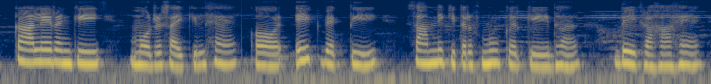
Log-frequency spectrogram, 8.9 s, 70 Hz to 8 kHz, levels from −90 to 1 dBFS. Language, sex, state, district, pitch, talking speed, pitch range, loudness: Hindi, female, Uttar Pradesh, Varanasi, 210 Hz, 120 wpm, 195-230 Hz, -25 LUFS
